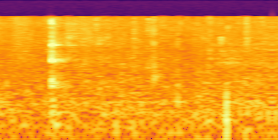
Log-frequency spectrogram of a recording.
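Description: Faint sound of a spatula stirring thick, pancake-like fritter batter in a bowl, with a light knock against the bowl about half a second in and a small click near the end.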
